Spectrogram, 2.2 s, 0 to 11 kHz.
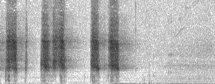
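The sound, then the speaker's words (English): Harsh radio squawk from a radio set relaying call-sign messages, heard as a few short, loud bursts of crackly static in quick succession, then a faint hiss. “Within 1 hour, suddenly there's another squawk.”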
